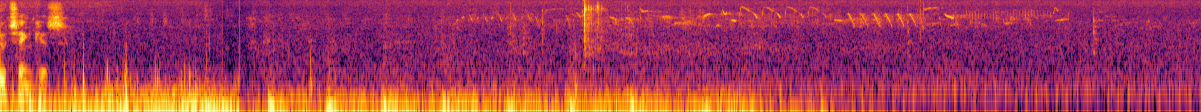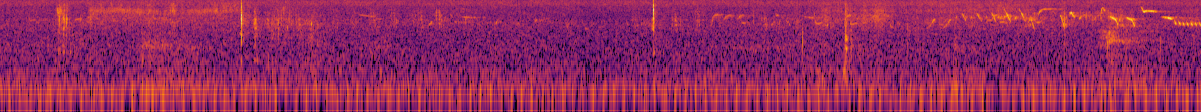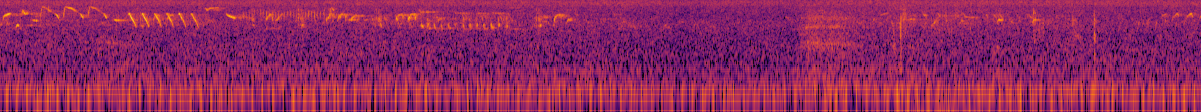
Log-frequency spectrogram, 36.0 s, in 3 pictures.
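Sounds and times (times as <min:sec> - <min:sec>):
low outdoor noise: 0:00.0 - 0:36.0
small birds singing: 0:01.3 - 0:36.0.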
